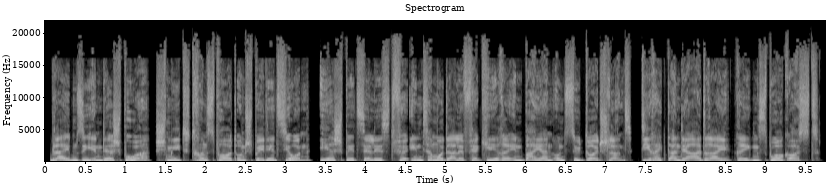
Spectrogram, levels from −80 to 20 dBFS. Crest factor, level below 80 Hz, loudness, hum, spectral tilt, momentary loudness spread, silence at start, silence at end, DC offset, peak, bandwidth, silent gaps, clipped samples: 12 dB; -36 dBFS; -12 LUFS; none; -3 dB/octave; 3 LU; 0.05 s; 0.1 s; under 0.1%; -2 dBFS; over 20 kHz; none; under 0.1%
